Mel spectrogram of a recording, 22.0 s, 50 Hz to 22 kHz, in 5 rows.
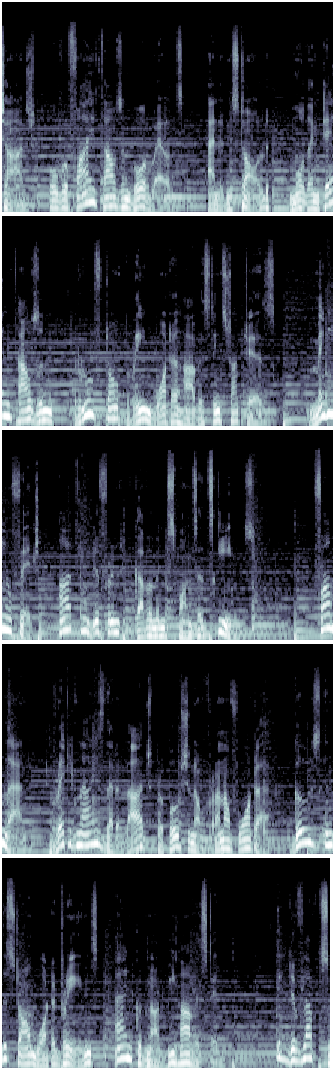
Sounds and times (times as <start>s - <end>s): Speech: 0.0s - 12.2s, 13.0s - 20.6s, 21.3s - 22.0s
Music: 0.0s - 22.0s.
